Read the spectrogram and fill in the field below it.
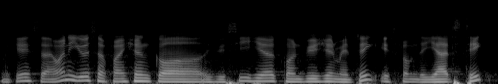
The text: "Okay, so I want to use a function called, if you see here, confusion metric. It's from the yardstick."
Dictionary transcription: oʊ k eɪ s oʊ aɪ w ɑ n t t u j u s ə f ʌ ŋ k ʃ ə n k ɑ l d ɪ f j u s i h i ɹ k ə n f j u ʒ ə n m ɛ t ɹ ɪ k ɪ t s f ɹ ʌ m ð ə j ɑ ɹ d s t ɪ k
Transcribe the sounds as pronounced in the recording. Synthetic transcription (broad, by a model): oʊ k eɪ s oʊ aɪ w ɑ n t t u j u s ə f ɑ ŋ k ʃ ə n k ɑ l ɪ f j u s i h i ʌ k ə n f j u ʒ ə n m ɛ t ɹ ɪ k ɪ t s f ɹ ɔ m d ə j ɑ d s t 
